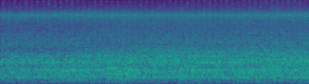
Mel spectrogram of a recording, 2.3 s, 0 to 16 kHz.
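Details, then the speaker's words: Engine idling after a universal fan thermostat was installed, coolant at 93°C with the switch-on set around 90°C. A steady airy rush swells slightly as the electric radiator fan comes on. Normal operation. "the cooler temperature here. You can see it's 93 degrees Celsius. So we see when the fan goes up."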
